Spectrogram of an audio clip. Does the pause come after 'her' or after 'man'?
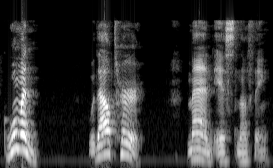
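her. The pause comes after the word her. "But in the second sentence, it would sound like"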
